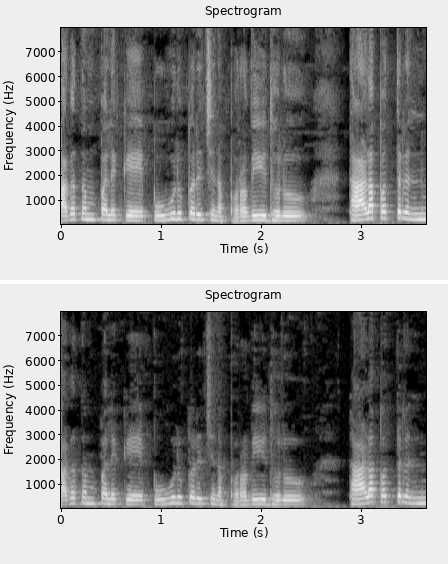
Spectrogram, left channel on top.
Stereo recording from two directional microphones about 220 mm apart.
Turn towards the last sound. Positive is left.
turn(degrees=30)  # may be behind; listen again after turning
